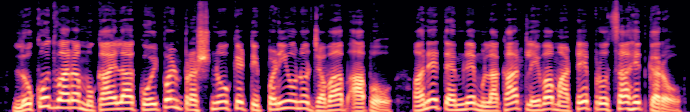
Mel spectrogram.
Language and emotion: Gujarati, neutral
